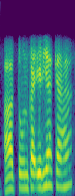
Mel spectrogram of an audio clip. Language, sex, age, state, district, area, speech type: Hindi, male, 18-30, Bihar, Muzaffarpur, urban, conversation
